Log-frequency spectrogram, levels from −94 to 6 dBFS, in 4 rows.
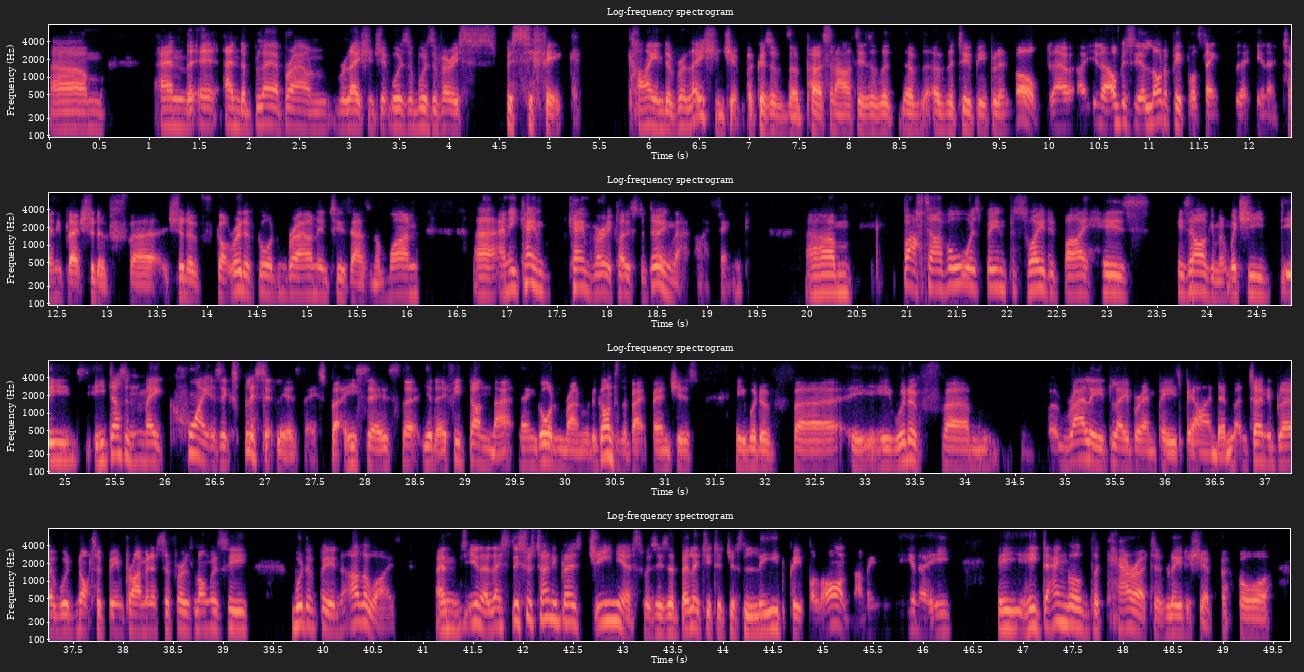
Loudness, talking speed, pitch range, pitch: -25 LUFS, 210 wpm, 135-210 Hz, 155 Hz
